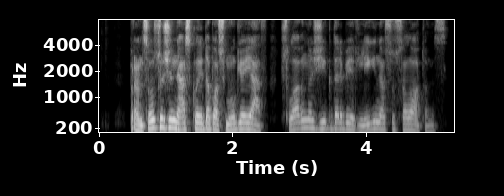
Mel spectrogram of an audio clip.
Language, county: Lithuanian, Vilnius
